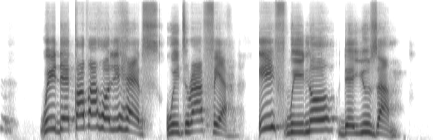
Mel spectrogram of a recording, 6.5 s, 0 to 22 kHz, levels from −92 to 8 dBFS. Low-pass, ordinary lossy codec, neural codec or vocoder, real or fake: none; none; autoencoder, 48 kHz, 32 numbers a frame, DAC-VAE, trained on Japanese speech; fake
